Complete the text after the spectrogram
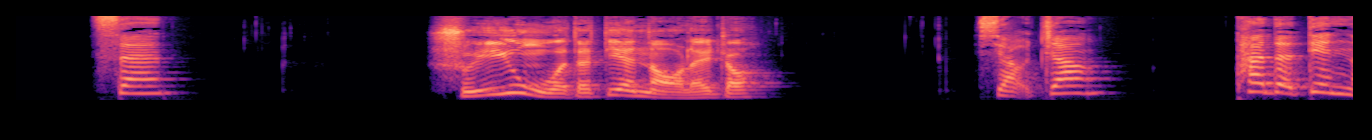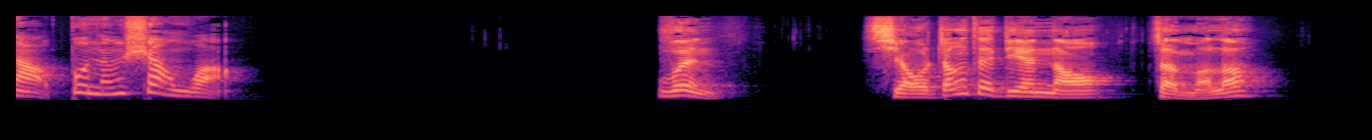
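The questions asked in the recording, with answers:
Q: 问,小张的电脑怎么了?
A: 不能上网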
